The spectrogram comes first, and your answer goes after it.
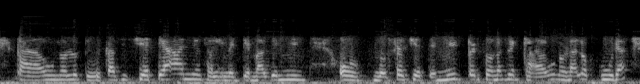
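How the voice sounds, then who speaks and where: Music plays in the background. The delivery comes at a fairly quick pace with very even loudness. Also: woman, medium pitch for a woman. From Colombia, Valle del Cauca. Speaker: actress and entrepreneur. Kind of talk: radio interview. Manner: animated.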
